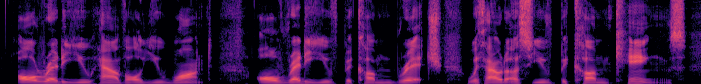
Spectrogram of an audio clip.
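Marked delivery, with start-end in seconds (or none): none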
